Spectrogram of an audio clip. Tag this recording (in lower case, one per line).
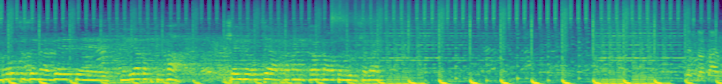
inside a large room or hall
crowd
music
speech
